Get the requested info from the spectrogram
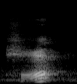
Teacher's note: the word shi in Chinese with a rising and falling tone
